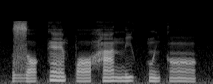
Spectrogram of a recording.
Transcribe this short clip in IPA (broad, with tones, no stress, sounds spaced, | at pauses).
z ɔ˨ k ɛ̃˦ p ɔ˨ h ã˧ n i˧ kʷ ĩ˧ k ɔ̃˦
